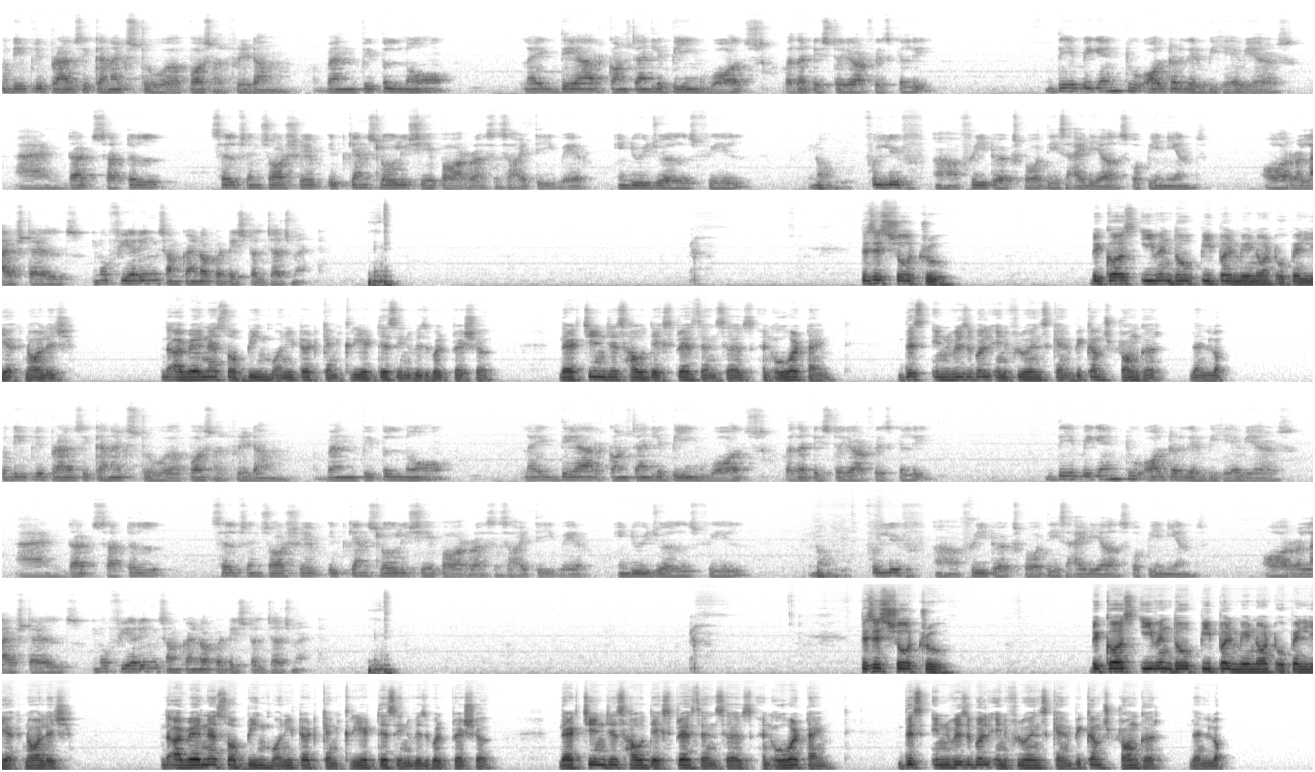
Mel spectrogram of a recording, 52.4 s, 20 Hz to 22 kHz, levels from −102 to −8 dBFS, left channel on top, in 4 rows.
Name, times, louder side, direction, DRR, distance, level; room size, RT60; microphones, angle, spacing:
voice 1, 0.0-4.5 5.2-9.3 10.4-12.9 13.2-14.7 15.2-19.0 19.3-20.6 21.2-21.5 21.8-25.1 25.7-29.3 29.9-30.1, left 2 dB, 15° left, 0.4 m, -45 dB
voice 2, 34.8-35.7 37.1-40.0 40.9-44.2 44.9-47.6 48.3-50.9 51.2-51.5, right 4 dB, 65° right, 0.5 m, -29 dB
2.3 x 2.2 x 3.0 m
head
